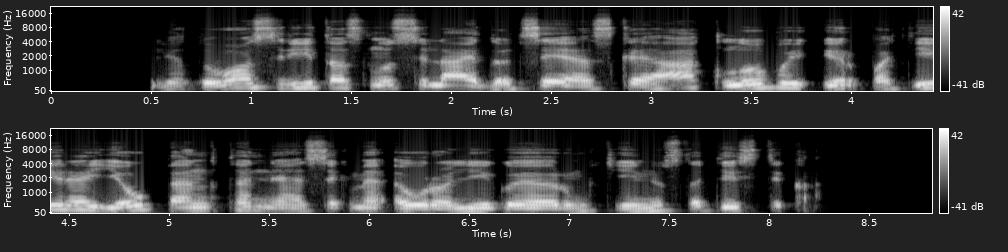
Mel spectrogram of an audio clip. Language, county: Lithuanian, Vilnius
